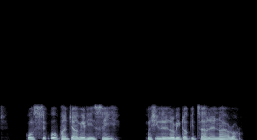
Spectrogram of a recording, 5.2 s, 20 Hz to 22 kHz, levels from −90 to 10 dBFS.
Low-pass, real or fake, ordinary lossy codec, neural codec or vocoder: 5.4 kHz; fake; none; autoencoder, 44.1 kHz, a latent of 192 numbers a frame, MeloTTS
